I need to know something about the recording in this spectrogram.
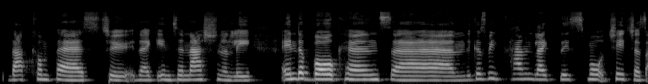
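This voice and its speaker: A woman's voice: medium pitch, clean tone, no room sound. A woman from Greece speaking as a panelist in a conference discussion, talking conversationally with many fillers.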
